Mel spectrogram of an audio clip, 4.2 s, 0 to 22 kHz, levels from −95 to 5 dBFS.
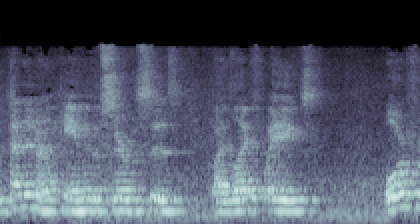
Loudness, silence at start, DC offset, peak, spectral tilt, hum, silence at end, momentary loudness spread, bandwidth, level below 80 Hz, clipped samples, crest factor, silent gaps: -16 LUFS; 0 s; under 0.1%; -2 dBFS; -6 dB/octave; none; 0 s; 12 LU; 11 kHz; -44 dBFS; under 0.1%; 14 dB; none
